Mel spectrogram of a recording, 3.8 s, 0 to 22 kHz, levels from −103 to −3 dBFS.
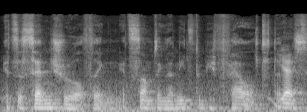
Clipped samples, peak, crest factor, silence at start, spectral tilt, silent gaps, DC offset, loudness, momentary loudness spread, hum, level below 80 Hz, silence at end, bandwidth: under 0.1%; -6 dBFS; 20 dB; 0 s; -4 dB/octave; none; under 0.1%; -26 LUFS; 10 LU; none; -42 dBFS; 0 s; 14 kHz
